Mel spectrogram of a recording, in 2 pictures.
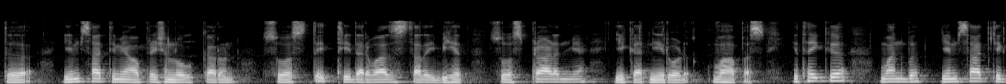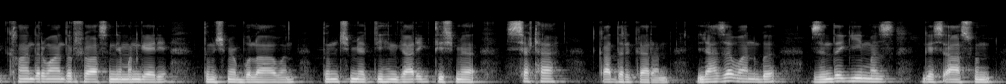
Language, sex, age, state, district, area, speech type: Kashmiri, male, 18-30, Jammu and Kashmir, Anantnag, rural, spontaneous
